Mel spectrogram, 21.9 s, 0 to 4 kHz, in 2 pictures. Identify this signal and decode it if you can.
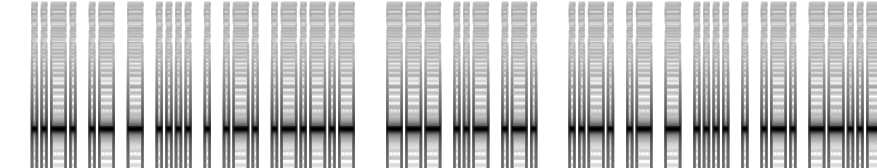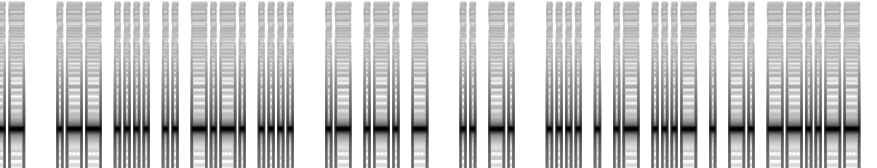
Morse code, heard as a keyed tone, about 20 wpm, 550 Hz. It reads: FATHER. OUR FATHER, WHICH ART IN HEAVEN,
